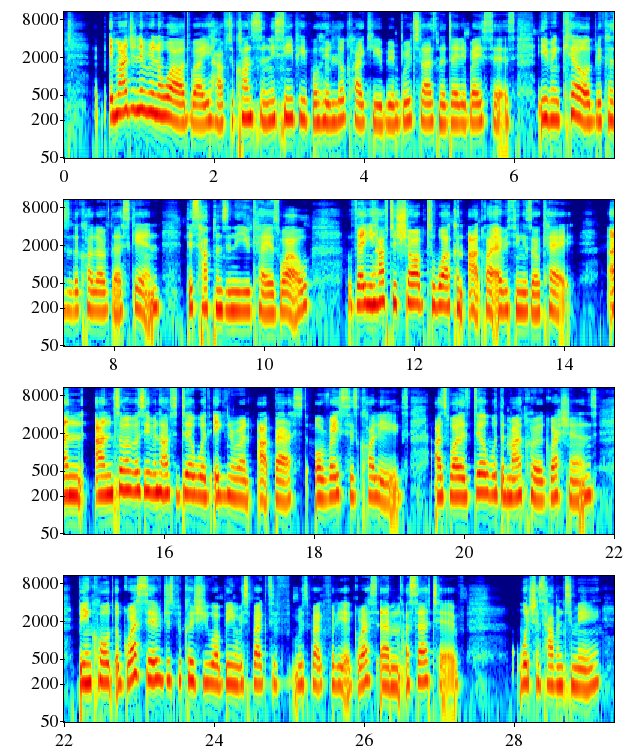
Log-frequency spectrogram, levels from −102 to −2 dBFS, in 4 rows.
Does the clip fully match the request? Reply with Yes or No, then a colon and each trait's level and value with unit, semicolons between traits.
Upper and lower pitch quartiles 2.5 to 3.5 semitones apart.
Yes: average, 2.9 semitones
